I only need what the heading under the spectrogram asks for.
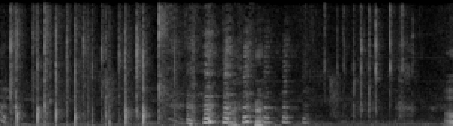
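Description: A quick burst of sharp, irregular hand claps, fairly loud and fast, with a brief voice or laugh mixed in partway through before the claps thin out.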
